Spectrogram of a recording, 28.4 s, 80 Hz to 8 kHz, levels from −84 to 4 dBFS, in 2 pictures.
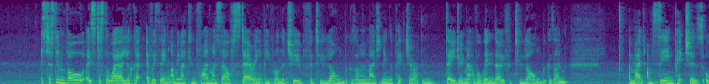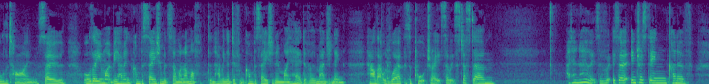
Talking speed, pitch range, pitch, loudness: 190 wpm, 160-205 Hz, 180 Hz, -20 LUFS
